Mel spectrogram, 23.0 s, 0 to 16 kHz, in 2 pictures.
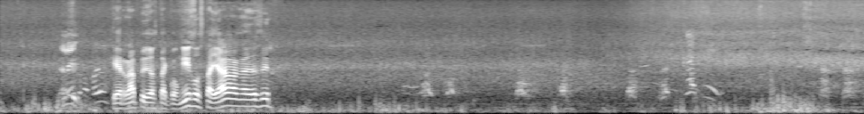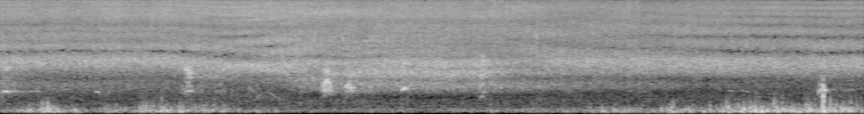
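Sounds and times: wind rumbling on microphone: 0:00.0 - 0:02.5, 0:03.6 - 0:23.0
faint distant sounds: 0:04.3 - 0:10.0, 0:10.8 - 0:21.3.

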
